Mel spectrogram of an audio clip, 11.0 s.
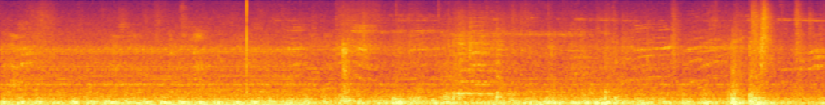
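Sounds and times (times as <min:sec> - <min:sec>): train wheels rumbling on rails: 0:00.0 - 0:11.0
faint wheel squeals: 0:04.6 - 0:11.0.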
